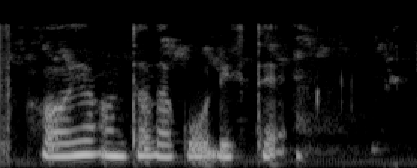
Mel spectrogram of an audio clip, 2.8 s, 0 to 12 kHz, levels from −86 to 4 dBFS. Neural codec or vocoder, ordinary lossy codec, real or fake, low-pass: none; none; real; 7.2 kHz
